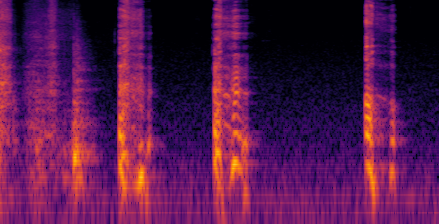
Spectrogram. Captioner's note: crying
